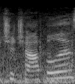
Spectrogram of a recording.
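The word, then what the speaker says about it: Tsitsopoulos: this time good evening my name is chachopolis spelled k-a-s-s-a-n-d-r-a last name t-s-i-t-s-o-p-o-u-l-o-s I'm a 17-year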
